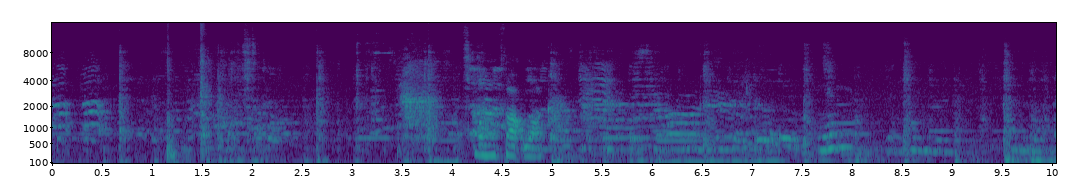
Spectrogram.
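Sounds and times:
low film music from television: 0.0s - 10.0s.

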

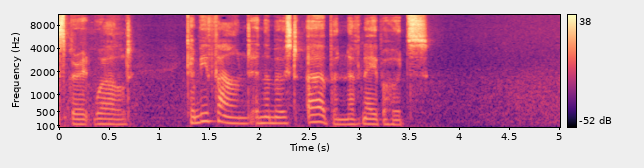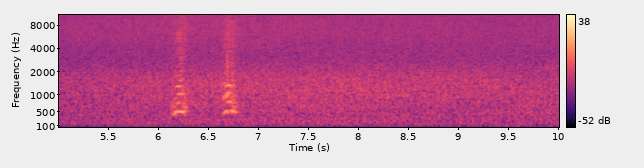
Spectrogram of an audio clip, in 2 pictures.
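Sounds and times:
steady background hiss: 0.0s - 10.0s
dog barking: 6.1s - 6.9s.

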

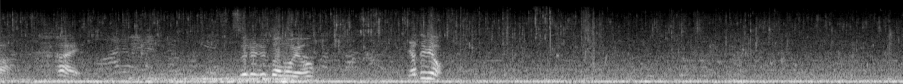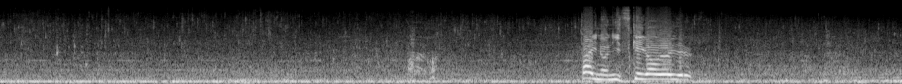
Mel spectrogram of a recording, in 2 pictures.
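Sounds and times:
boat engine idling: 0.0s - 18.0s
water sloshing against hull: 0.0s - 18.0s.

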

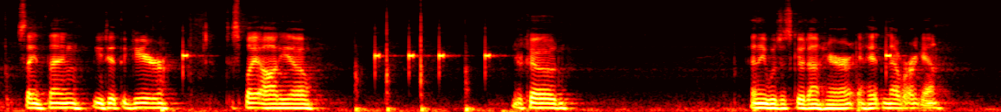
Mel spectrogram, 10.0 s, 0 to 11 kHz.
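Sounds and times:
finger tapping touchscreen: 3.6s - 5.0s
alarm keypad beeps: 3.6s - 5.2s.

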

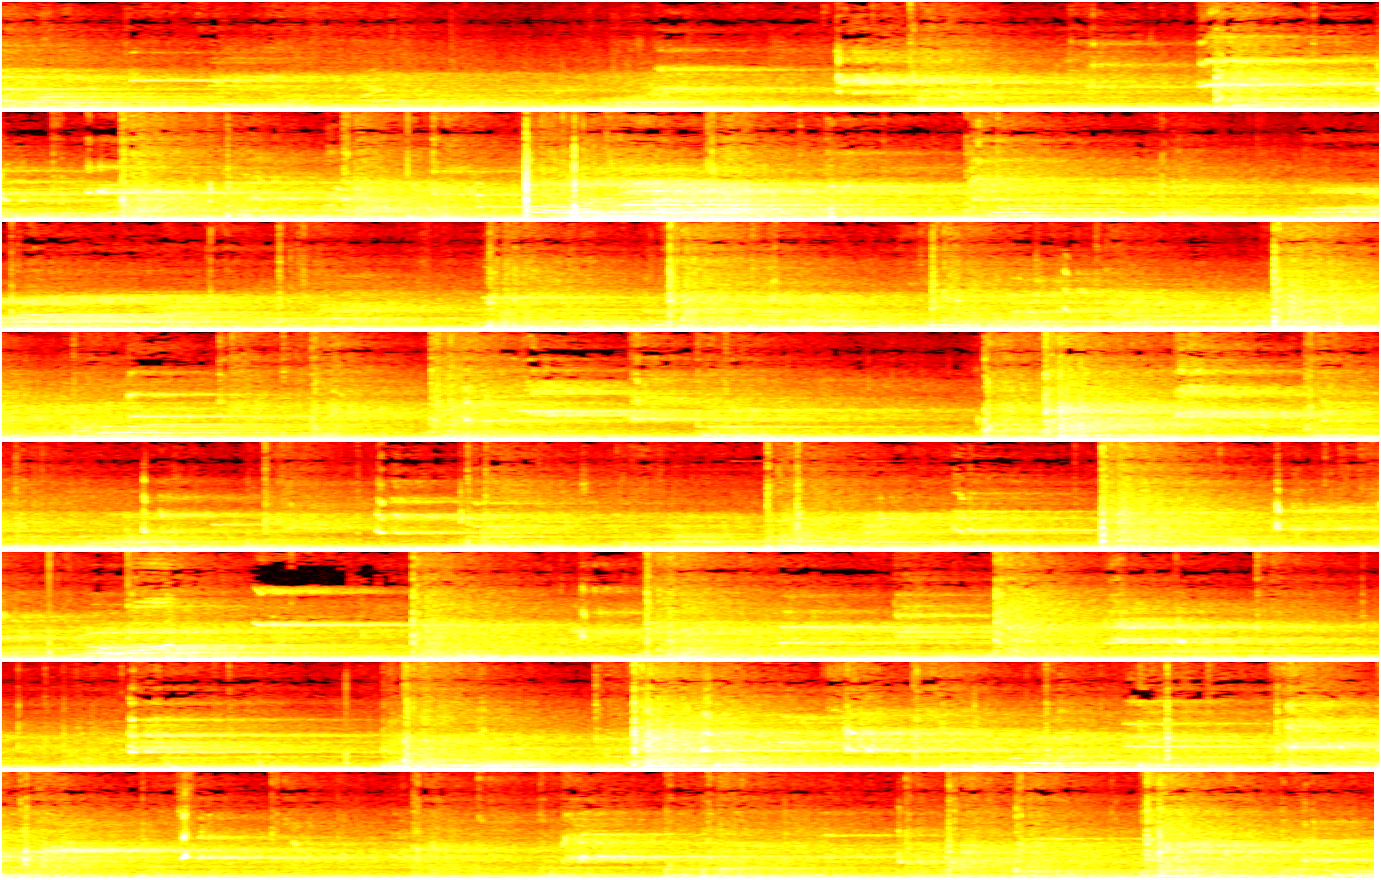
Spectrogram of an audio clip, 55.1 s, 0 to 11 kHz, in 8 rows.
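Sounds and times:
shoes squeaking on court: 3.2s - 12.8s, 18.4s - 19.7s, 20.5s - 22.2s, 22.8s - 24.9s, 26.3s - 30.6s, 31.5s - 55.0s
racket striking shuttlecock: 52.7s - 54.6s.

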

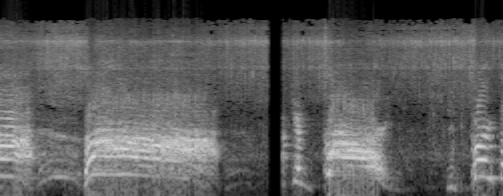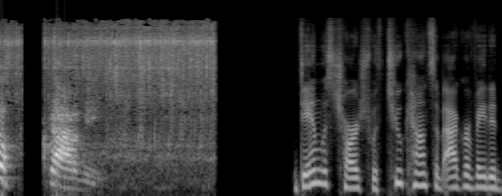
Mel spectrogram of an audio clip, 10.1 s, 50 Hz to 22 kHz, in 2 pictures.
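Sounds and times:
water pouring: 0.1s - 7.2s.

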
